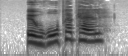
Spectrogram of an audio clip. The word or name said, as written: EUROPAPALLE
